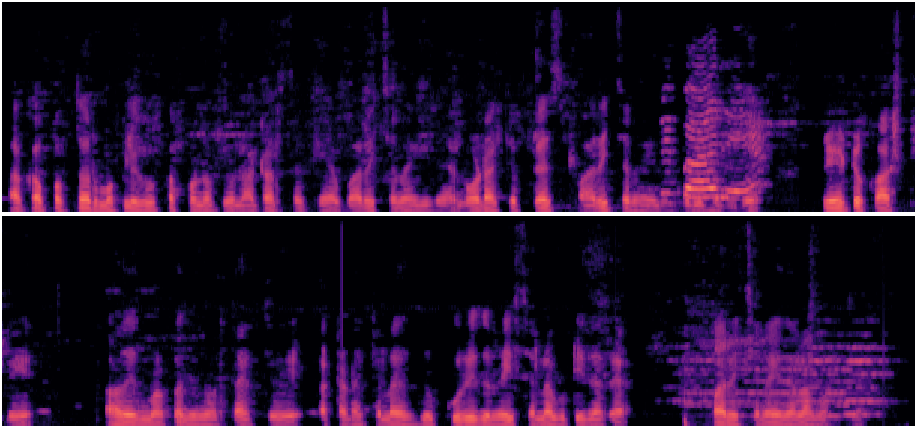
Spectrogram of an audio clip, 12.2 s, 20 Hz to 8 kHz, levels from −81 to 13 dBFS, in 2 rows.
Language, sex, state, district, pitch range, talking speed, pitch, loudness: Kannada, male, Karnataka, Shimoga, 110-130 Hz, 125 wpm, 120 Hz, -24 LUFS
